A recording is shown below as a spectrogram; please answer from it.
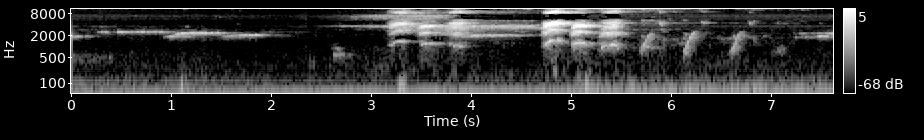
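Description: Indian paradise flycatcher: a few thin whistles, then a burst of harsh, buzzy chattering notes and several quick downward-slurred chips.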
